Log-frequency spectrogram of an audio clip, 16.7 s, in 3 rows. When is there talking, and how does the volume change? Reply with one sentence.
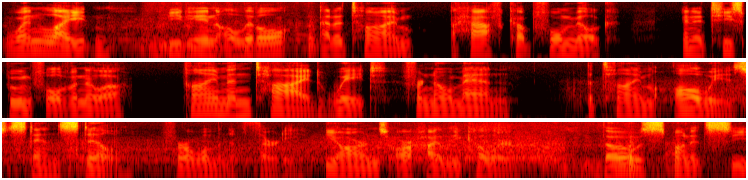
You can hear the talking from 0.0 to 16.6 s, at a steady volume.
